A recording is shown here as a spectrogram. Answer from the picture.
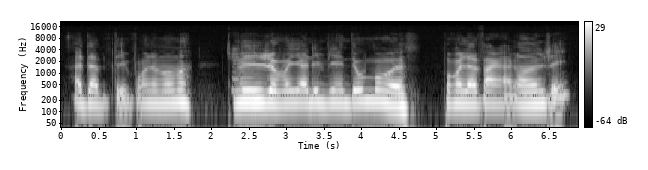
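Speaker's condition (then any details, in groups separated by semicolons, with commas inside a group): Cerebral palsy; age 31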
